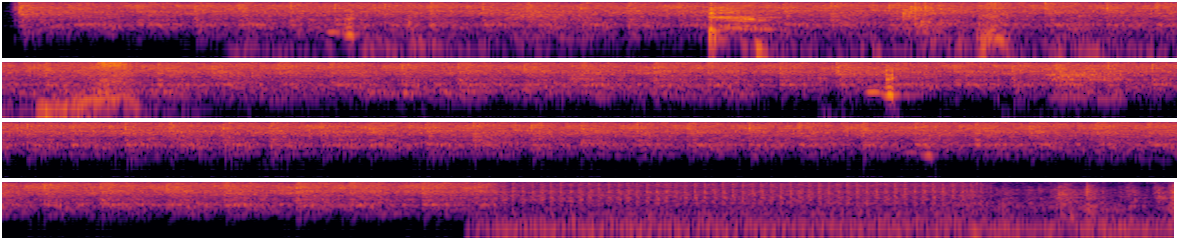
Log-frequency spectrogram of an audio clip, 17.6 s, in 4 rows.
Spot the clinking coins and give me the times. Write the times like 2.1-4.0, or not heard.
not heard.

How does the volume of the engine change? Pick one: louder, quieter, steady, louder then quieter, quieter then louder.
steady.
